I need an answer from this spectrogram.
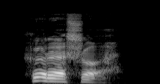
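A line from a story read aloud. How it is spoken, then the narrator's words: Long sigh. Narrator (Russian): Протяжно вздохнув, сказал Алластер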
